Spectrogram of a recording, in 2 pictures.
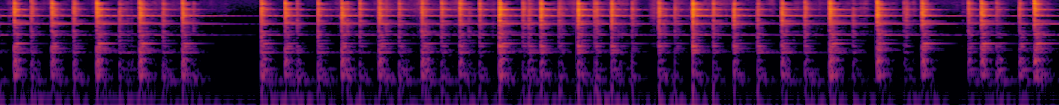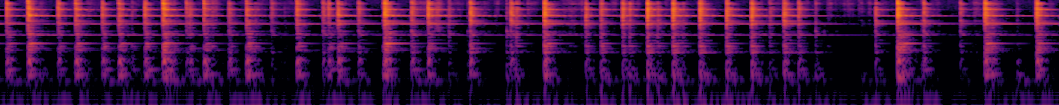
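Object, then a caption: Metal tube. A metal tube is tapped in a quick, steady stream of light strikes, pausing briefly a few times. Each tap gives a short metallic click over a low hum with bright, ringing overtones that die away almost at once.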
